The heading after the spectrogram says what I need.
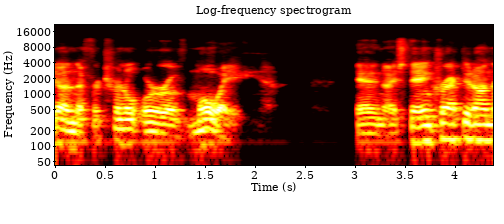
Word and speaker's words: Moai: the Fraternal Order of Moy and I stand corrected on that it's the Fraternal Order of Moy not the Fraternal Order of Maui I mean that's how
